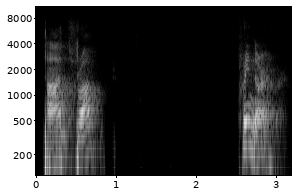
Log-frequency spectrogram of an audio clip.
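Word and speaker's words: entrepreneur: 레퍼토아 정도로 발음합니다. 저 왜 예전에 기억나요? 기업가? 기업가 기억나요? 기업가? 그치. 안트라 프리너 이거 얘처럼 프랑스어 단어를 그대로 갖다 써놓은 케이스입니다.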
